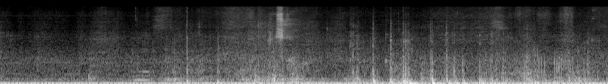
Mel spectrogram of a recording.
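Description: Indistinct, wordless vocal sounds from a person over a steady low hum, busiest in the second half.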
